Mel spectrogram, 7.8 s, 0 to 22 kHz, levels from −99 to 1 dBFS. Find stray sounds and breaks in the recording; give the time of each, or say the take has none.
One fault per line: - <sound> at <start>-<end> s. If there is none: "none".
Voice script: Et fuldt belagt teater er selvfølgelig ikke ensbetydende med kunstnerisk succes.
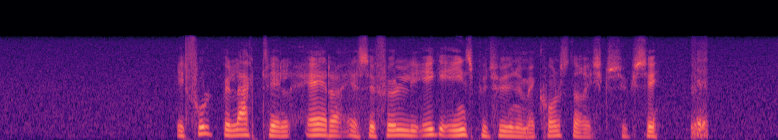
- laugh at 6.9-7.1 s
